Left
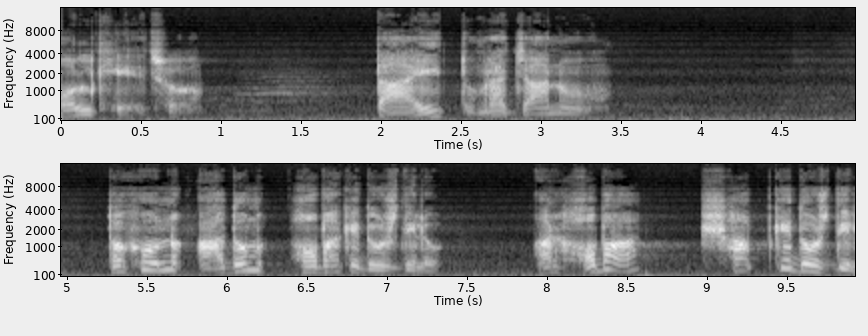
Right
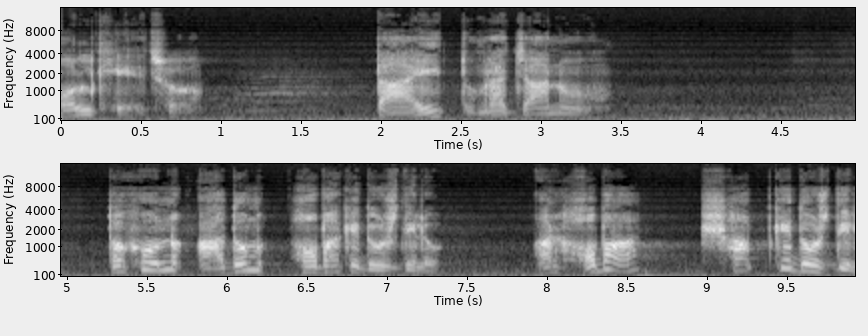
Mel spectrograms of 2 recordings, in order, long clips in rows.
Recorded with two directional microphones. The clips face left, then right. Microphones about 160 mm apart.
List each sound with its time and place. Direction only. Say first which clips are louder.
0.0 s speech: left 1 dB; 90° left
2.0 s speech: left 1 dB; 90° left
5.2 s a man's voice: left 1 dB; 90° left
